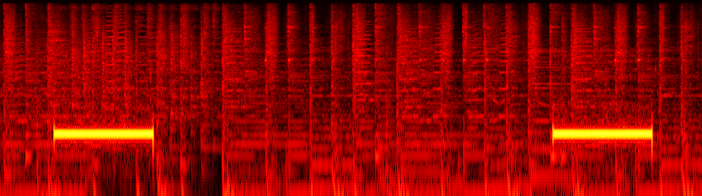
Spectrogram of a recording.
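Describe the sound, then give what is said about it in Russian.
Two long, steady ringback beeps from a phone line while calling the animal legal protection center hotline in Moscow, each about a second and spaced several seconds apart, sounding clearly over continuous background music. “Надеюсь, нам удастся дозвониться, потому что вроде как телефон круглосуточный, и мы можем звониться в любое время.”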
